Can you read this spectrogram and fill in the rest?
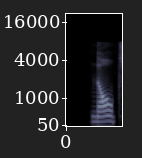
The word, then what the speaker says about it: Nope: Nope GT100 Nope 发音是 No，是一间位于爱沙尼亚的新创公司。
